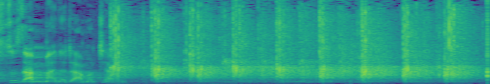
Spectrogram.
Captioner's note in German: Beifall DIE LINKE und vereinzelt SPD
